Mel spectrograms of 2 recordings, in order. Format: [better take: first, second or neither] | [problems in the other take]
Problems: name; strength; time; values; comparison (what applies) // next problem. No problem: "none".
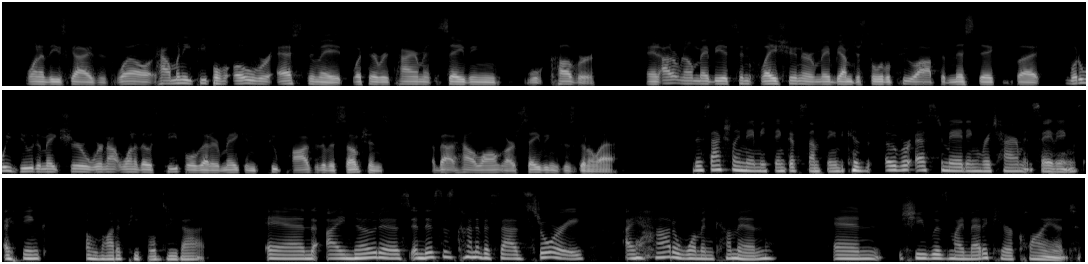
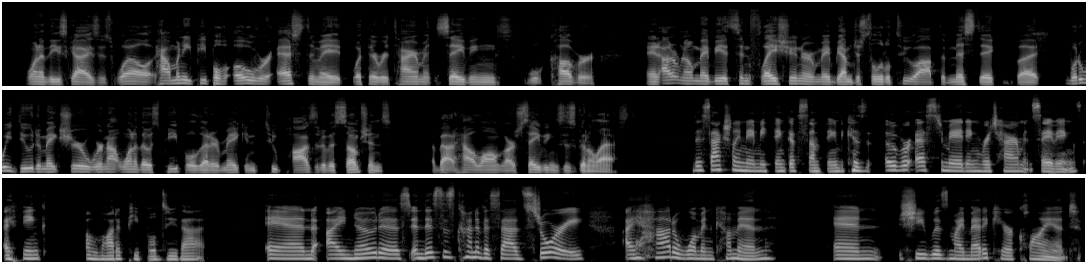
second | muffled; very; fading above 1.5 kHz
